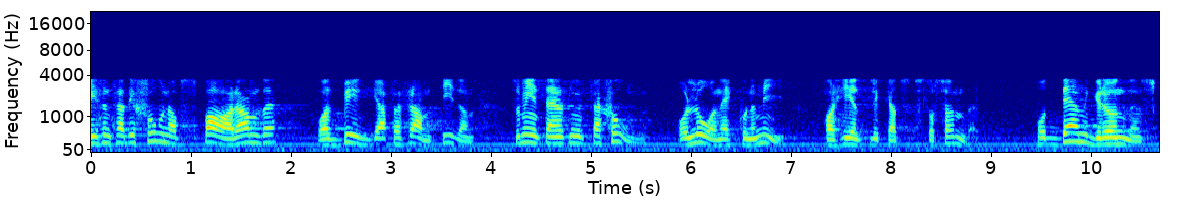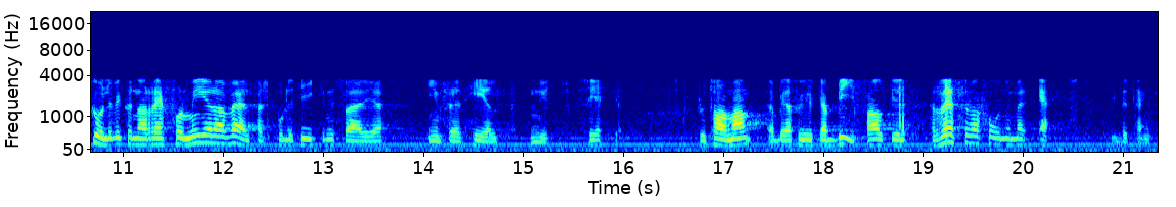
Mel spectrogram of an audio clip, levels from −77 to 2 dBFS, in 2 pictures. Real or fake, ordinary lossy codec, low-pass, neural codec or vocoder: real; none; 3.6 kHz; none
